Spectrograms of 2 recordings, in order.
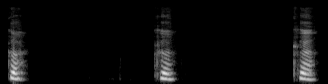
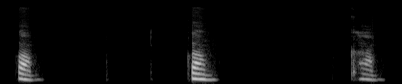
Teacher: K sound is stop voiceless on velar dorsal place.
